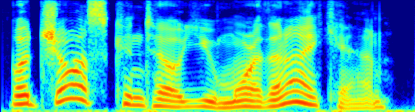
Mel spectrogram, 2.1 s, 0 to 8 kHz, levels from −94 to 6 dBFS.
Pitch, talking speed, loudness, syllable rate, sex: 185 Hz, 260 wpm, -15 LUFS, 4.8 syllables/s, female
